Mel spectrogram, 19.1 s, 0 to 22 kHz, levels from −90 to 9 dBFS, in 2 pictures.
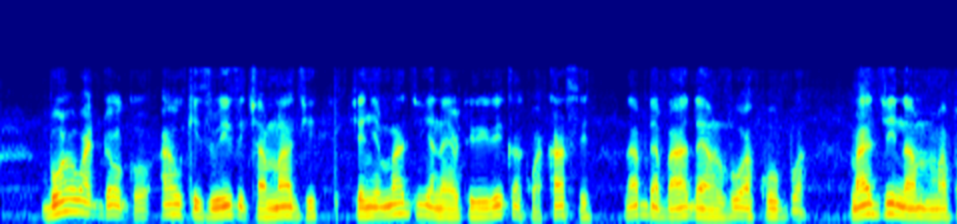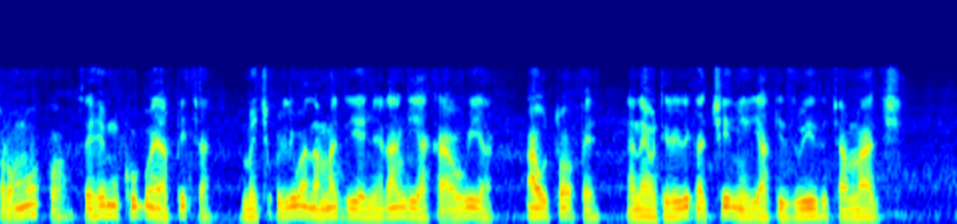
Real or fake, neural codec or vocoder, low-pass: fake; codec, 16 kHz, 4 kbps, X-Codec, HuBERT features, trained on LibriSpeech; 7.2 kHz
